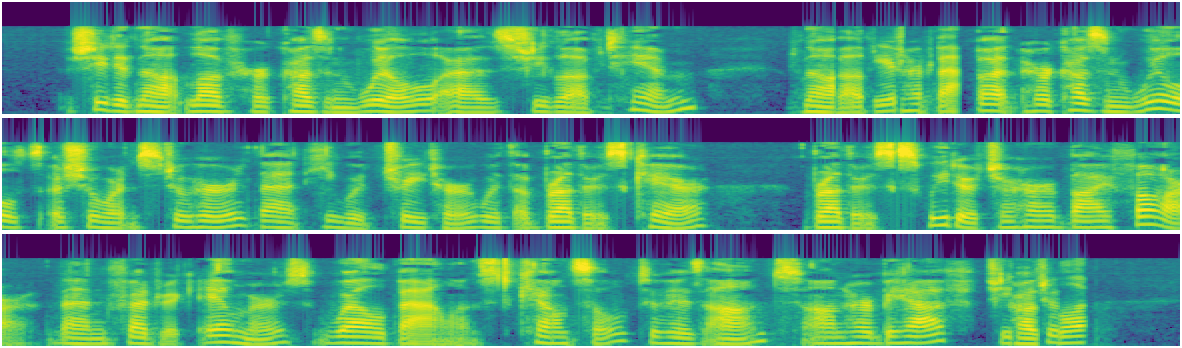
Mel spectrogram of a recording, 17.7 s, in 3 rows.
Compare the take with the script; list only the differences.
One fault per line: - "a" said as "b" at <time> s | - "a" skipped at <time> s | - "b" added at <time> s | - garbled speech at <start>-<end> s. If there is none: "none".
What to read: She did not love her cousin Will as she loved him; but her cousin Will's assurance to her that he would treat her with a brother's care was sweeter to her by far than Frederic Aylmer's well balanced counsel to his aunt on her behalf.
- garbled speech at 3.9-4.8 s
- "was" said as "brother's" at 9.9 s
- garbled speech at 16.7-17.2 s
